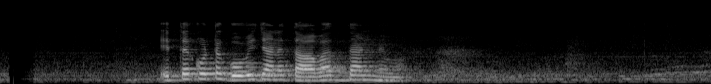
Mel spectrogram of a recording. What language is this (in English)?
Sinhala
